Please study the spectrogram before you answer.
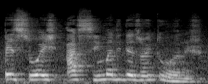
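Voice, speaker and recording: A man's voice: high voice, moderate pace. A man, talking casually and emphatically about his family as a father and often checking that he is understood. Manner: animated, emphatic, keeps asking "entendeu?". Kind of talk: casual testimony talk. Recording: echoey room with faint background noise.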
